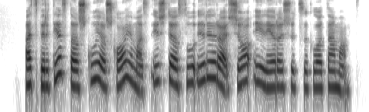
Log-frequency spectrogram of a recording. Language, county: Lithuanian, Šiauliai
